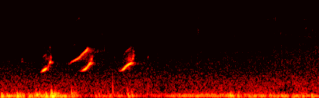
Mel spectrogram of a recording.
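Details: A northern cardinal sings three or four clear, rising slurred whistles in quick succession, then falls quiet, over a low background rumble.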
